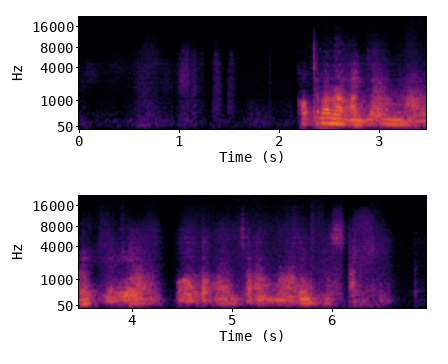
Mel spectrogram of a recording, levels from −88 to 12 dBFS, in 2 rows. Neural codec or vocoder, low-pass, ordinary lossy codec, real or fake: codec, 44.1 kHz, 0.9 kbps, DAC; none; none; fake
